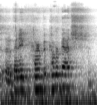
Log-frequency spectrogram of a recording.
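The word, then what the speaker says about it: Benedict Cumberbatch: great system for motion capture um this is Bennett C cover batch that's how you say his name he's um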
